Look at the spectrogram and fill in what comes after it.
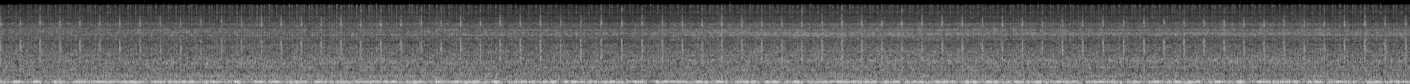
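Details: Saab 9-7X petrol engine idling after spark plug install: fast, sharp ticking over a steady low rumble; clicking cause suspected, not confirmed.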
